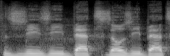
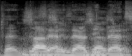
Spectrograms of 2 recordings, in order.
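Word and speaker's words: Zazie Beetz: Now the other one with Zozie Betts, or how do you say her name? Zazie Betts and Michael Pena.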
